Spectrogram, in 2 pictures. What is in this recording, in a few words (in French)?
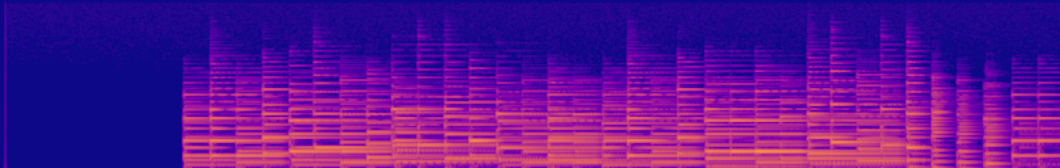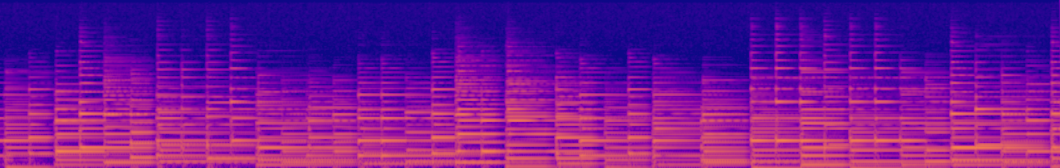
piano; recueil Louez Dieu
